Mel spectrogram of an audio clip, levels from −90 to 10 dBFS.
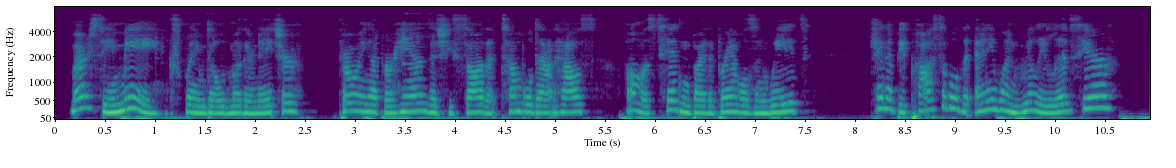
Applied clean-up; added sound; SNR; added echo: neural mask model DeepFilterNet 3.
